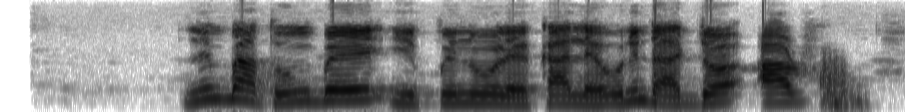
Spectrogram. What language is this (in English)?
Yoruba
